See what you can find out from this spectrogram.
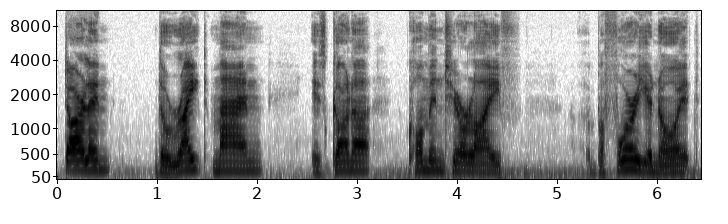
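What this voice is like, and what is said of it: Put-on Irish accent. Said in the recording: “This is not Miss Cleo, it's just a fucking Irish accent.”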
